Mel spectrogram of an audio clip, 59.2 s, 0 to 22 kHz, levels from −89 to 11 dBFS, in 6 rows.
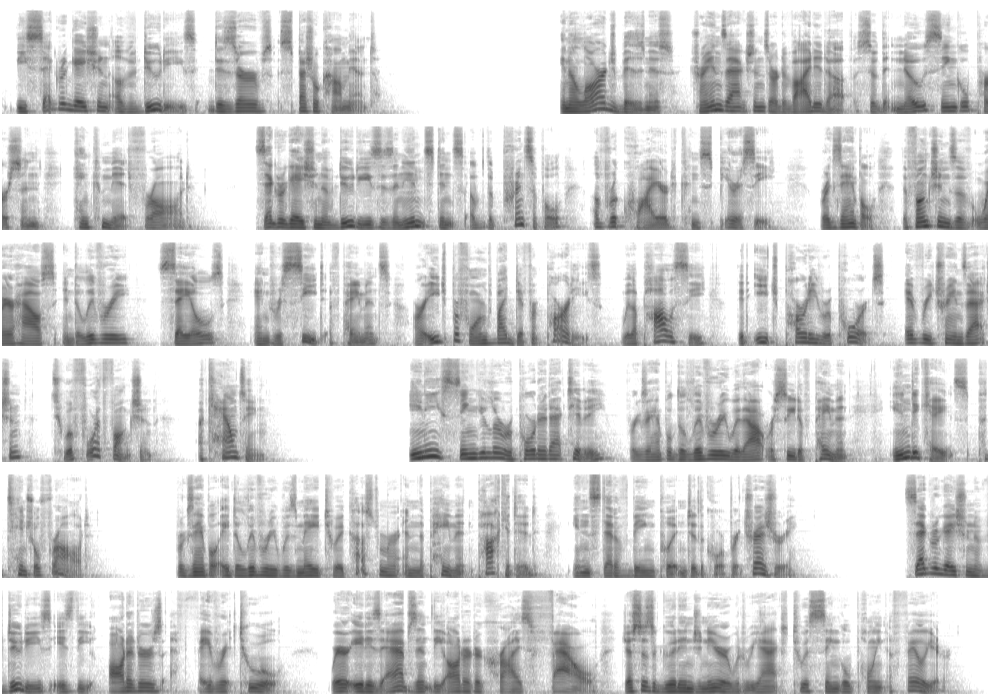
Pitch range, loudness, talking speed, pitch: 100-130 Hz, -25 LUFS, 135 wpm, 115 Hz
